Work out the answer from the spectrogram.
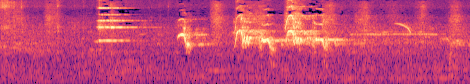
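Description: Birds chirping: a short clear note about a second in, then a quick run of loud chirps, the loudest part, over the next second and a half, and a faint rising call near the end.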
